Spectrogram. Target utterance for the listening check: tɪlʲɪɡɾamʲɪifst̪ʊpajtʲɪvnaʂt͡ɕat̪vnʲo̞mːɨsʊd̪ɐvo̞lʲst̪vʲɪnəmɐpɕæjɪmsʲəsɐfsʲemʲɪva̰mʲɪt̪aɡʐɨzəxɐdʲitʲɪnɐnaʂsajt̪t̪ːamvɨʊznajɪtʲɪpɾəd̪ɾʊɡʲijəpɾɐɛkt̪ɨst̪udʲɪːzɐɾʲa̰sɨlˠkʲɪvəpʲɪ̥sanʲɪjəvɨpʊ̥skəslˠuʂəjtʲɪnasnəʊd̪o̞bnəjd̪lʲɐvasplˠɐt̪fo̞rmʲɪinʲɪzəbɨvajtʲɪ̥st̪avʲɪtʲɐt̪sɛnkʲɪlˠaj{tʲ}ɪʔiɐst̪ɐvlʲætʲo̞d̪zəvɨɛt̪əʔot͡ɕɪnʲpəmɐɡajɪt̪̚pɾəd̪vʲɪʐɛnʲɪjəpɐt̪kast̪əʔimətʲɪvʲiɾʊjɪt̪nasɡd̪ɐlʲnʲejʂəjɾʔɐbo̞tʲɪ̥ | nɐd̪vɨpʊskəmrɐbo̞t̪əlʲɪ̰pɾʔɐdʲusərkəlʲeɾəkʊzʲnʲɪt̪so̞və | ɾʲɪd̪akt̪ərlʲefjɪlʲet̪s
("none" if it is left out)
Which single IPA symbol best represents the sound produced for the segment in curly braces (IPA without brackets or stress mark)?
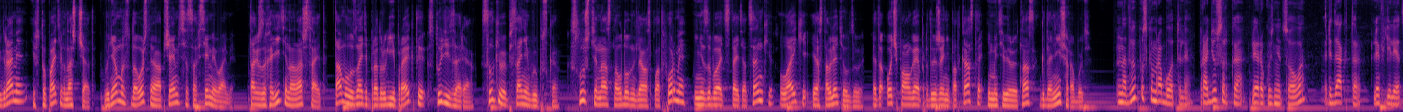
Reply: kʲ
